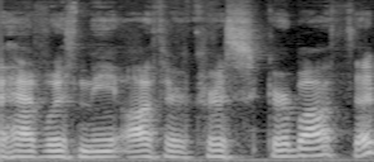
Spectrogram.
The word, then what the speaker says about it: Gerboth: So today I have with me author Chris Gerboth. Did I pronounce that right?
